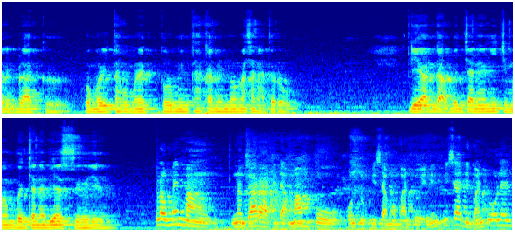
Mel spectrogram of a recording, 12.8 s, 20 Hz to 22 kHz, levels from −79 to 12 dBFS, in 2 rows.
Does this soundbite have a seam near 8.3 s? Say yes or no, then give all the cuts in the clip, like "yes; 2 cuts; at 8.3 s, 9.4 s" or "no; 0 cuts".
yes; 1 cut; at 8.3 s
